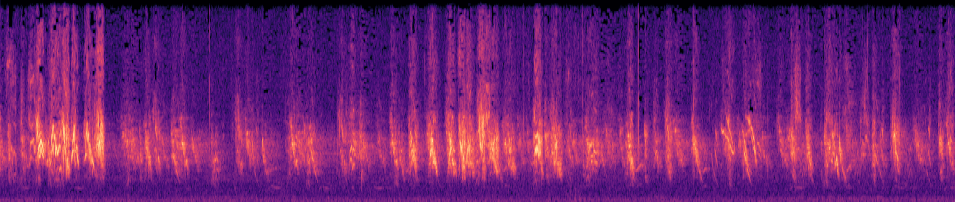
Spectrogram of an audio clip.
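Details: Young sparrow, a small chick, uttering long series of high, thin chirps, loud at the start, then a steady rapid chatter of sharp notes throughout.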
